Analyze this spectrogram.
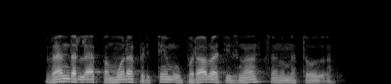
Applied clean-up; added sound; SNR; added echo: none; none; none; none.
